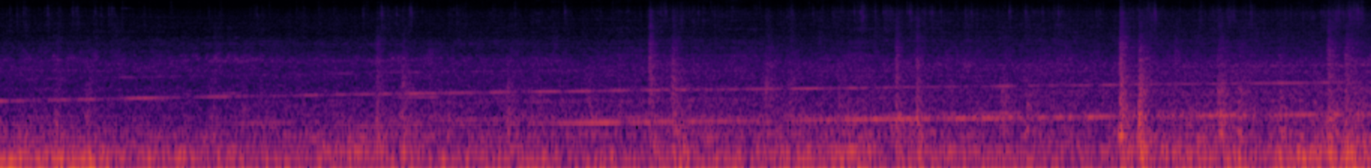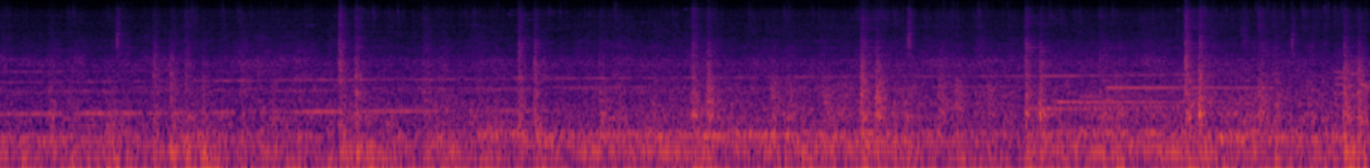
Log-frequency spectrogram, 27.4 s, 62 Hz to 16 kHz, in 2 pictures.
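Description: Interior of a Wakayama Electric Railway 2270-series electric railcar under way: the traction motors whine in two tones that climb steadily in pitch as the train picks up speed, over a low running rumble. Rail-joint clicks come from the wheels, more often in the second half.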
